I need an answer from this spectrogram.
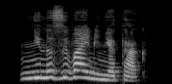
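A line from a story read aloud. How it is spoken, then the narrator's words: Angry. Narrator (Russian): Сказала она сердито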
